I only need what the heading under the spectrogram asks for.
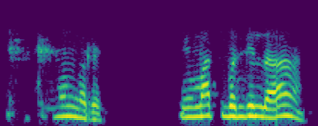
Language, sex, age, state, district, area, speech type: Kannada, female, 60+, Karnataka, Gadag, rural, conversation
